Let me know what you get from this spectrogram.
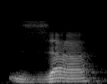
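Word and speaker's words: زاي: Za, za. Za will be more stressive. Do difference between dhal and za. When the tip of the tongue touches the back side of the lower front two teeth, za, seen, seen.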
